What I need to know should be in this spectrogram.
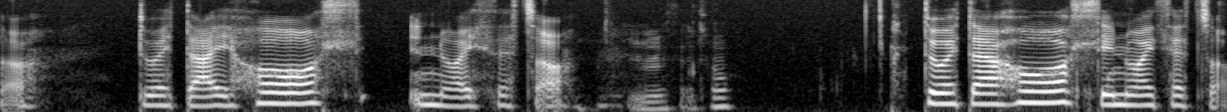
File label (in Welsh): "holl", Welsh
